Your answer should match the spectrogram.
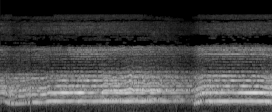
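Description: A voice chanting a slow, unaccompanied-sounding melody in long held notes with ornamented turns between them, pausing briefly near the end before taking up a new held note.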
